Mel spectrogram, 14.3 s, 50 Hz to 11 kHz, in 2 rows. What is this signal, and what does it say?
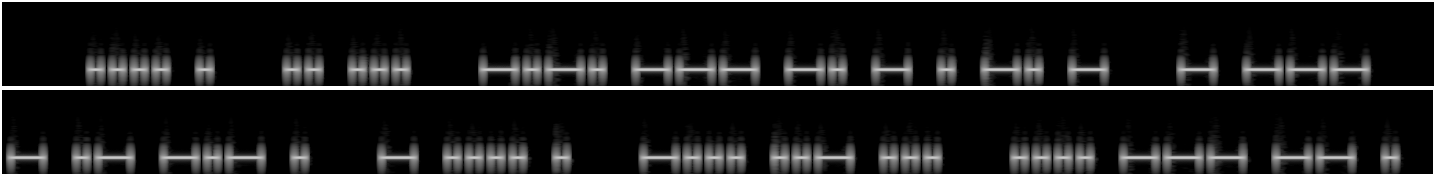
Morse code, heard as a keyed tone, about 22 wpm, 700 Hz. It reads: HE IS CONTENT TO TAKE THE BUS HOME
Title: Sentences from Top 1000 Words - Review Part 6 - 22wpm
